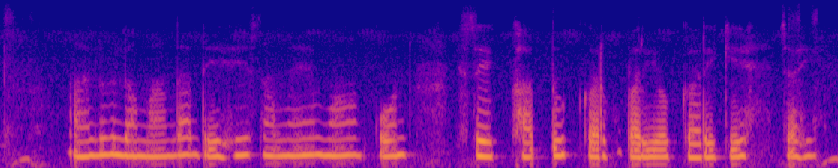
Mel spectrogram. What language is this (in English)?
Chhattisgarhi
